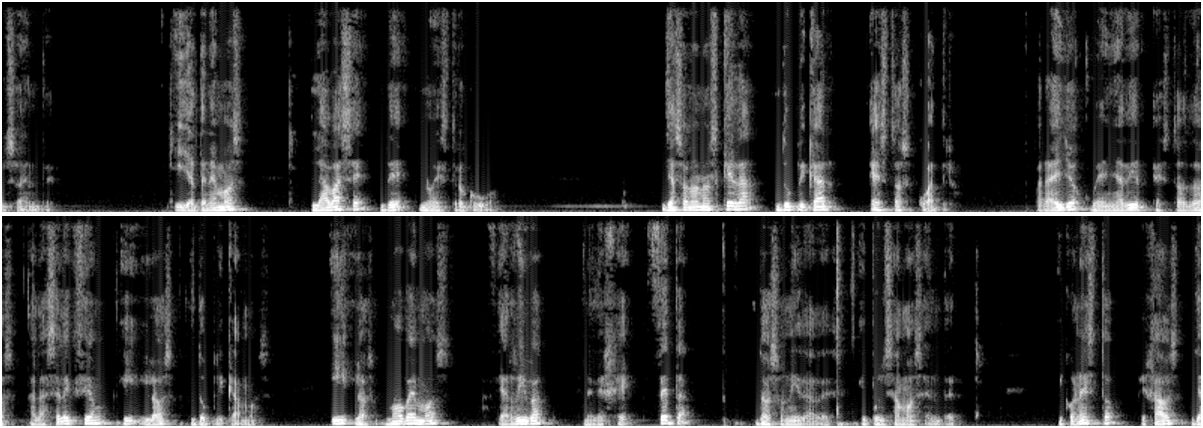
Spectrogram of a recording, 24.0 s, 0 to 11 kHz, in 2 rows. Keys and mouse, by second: 2.1-13.7 drag, 13.7 shift+d, 22.0-23.9 middle drag.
